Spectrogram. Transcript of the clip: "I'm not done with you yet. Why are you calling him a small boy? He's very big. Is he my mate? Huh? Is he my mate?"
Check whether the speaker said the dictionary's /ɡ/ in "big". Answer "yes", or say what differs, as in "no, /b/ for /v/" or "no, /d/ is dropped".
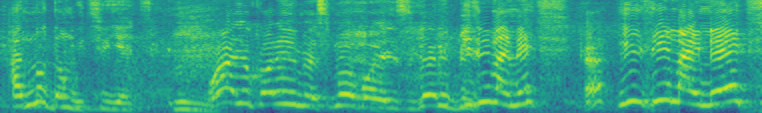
no, /ɡ/ is dropped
